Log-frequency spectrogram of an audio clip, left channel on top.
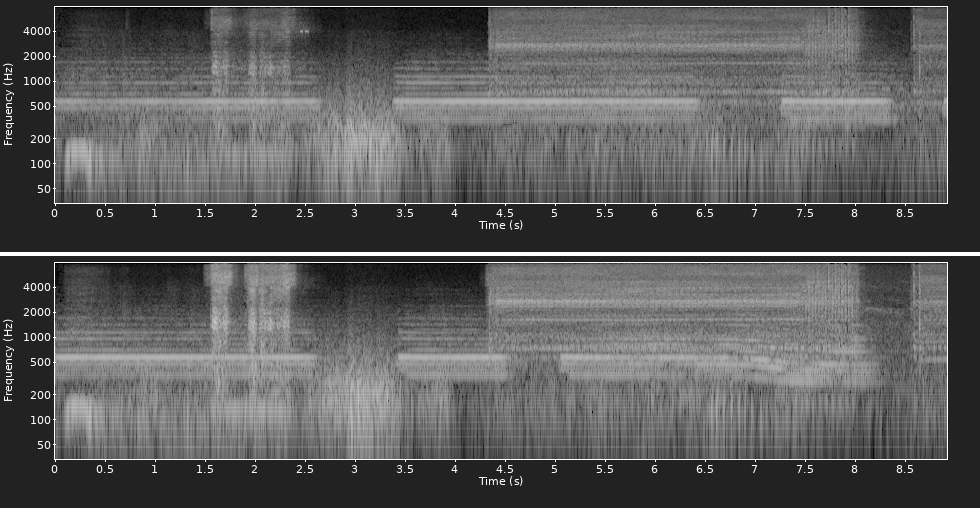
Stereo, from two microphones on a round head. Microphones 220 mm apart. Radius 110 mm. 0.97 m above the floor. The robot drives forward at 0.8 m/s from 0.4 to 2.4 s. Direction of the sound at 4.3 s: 20° right (ahead or behind).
